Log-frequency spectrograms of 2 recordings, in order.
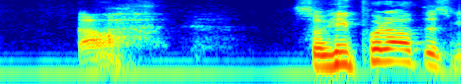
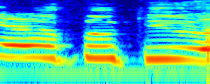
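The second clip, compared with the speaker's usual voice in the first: mock snippy retort in a much higher voice; dismissive retort; 9 semitones higher, slower than usual. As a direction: toss it off, sneering and high. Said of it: "I'm like".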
